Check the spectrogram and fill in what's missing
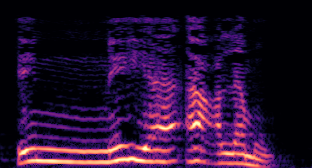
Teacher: قرأ ورش كلمتي إني أعلم بفتح ياء الإضافة فتصير إني أعلم، والفتح والإسكان فيها لغتان عند العرب.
